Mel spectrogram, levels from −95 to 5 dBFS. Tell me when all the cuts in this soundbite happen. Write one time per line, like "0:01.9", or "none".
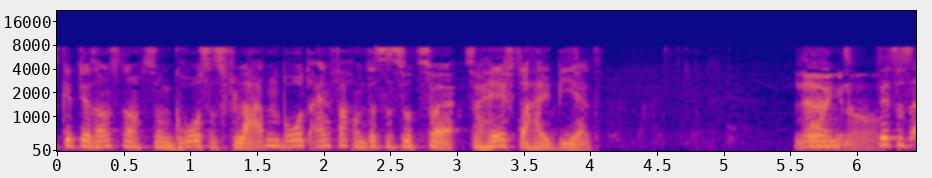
none

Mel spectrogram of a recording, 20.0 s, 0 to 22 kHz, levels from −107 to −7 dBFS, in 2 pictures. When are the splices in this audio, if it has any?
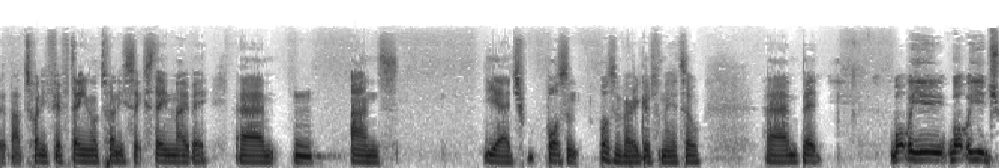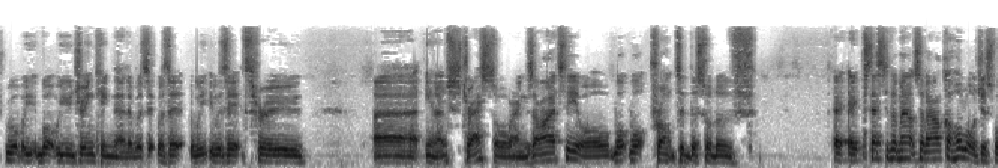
0:02.2

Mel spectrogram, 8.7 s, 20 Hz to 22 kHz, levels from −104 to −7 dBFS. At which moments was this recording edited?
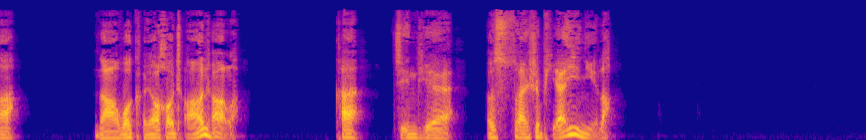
0:01.6
0:03.9
0:06.6

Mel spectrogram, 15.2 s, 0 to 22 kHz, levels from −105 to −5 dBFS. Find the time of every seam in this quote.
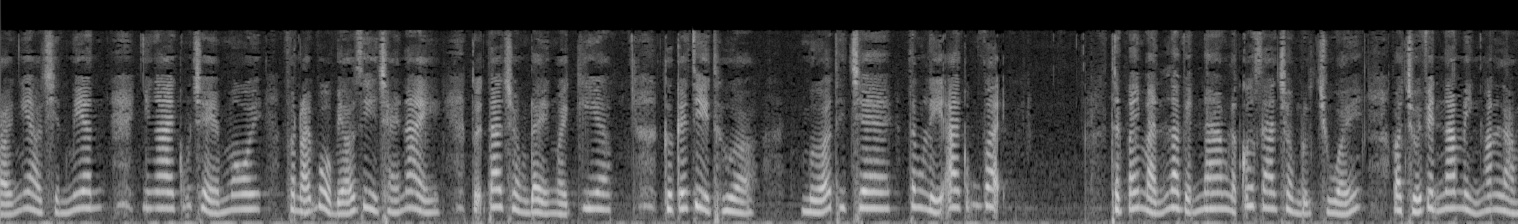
none

